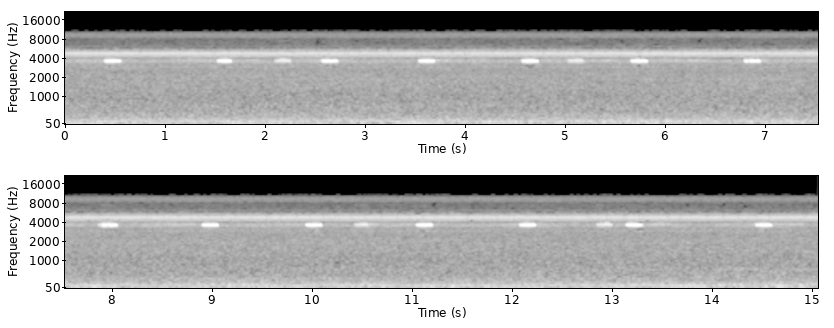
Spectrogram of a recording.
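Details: Crickets chirping by day: an unbroken shrill high drone with brief, sharp chirps recurring roughly every second, a few coming in quick pairs, and a faint low hum beneath.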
